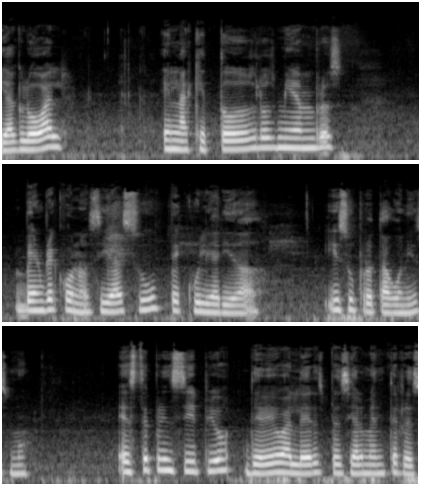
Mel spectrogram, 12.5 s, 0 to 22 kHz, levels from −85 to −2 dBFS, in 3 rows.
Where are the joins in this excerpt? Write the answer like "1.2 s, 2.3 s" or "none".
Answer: none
